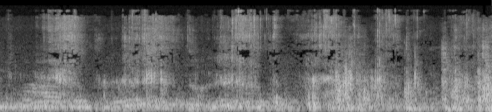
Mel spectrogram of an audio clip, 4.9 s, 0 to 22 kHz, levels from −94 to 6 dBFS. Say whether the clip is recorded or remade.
remade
